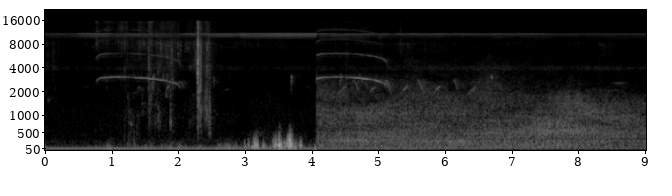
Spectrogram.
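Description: A bird gives two long, slightly falling whistled calls, about three seconds apart. Between them come a few dull thumps, the loudest sounds, and a low rustling follows the second call.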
